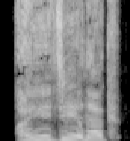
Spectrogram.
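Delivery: hurt pride bursting out in one word; offended yell. Acted. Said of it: "завопил обиженный паренёк".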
